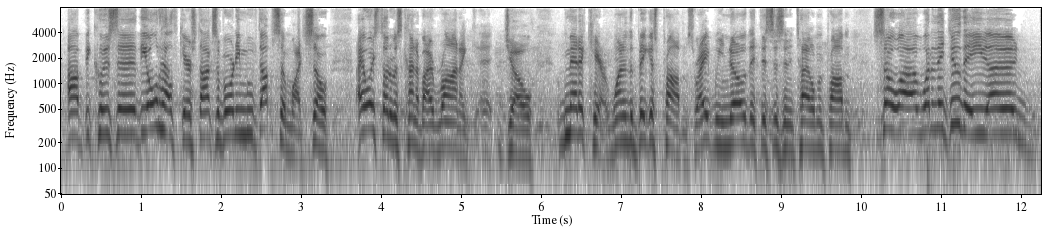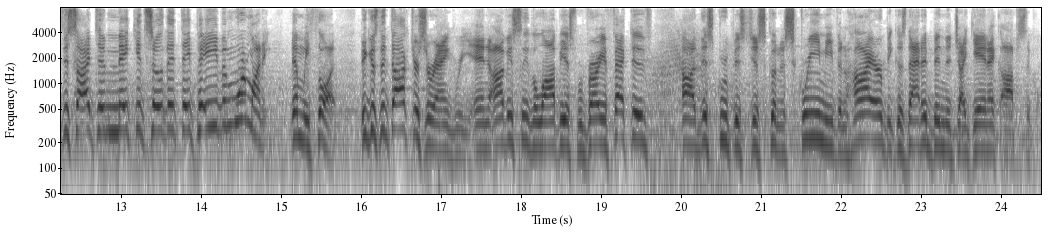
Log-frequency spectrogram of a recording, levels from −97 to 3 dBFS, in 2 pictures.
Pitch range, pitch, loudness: 180-260 Hz, 215 Hz, -23 LUFS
